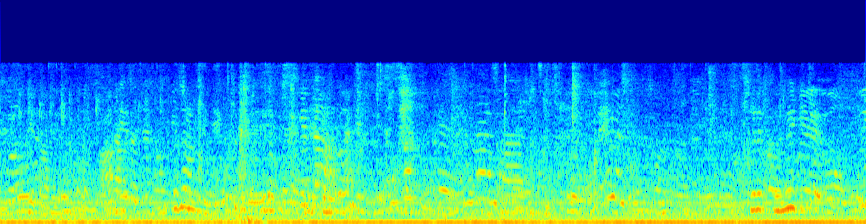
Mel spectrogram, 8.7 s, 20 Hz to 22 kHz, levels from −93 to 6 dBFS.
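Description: It's a recording of sounds, and the whole thing comes out dull, with nothing above 6.9 kHz and a rough, fluttery noise clinging to tonal parts. That's likely heavy Dolby Digital compression: the band is narrowed and starved frequency lines are filled with dither noise, which fits a bitrate around 48 kbps.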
